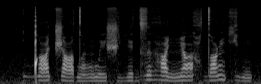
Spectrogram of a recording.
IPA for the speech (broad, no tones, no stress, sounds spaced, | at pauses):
ŋ͡ǃ ɑ t͡ʃ ɑ o̯ dˤ ã ŋ w e ʃ i̤ e̯ d͡z ə ɦ ɑ ɲ ɑ̃ ħ dˤ i ŋ ç e̤ ŋ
